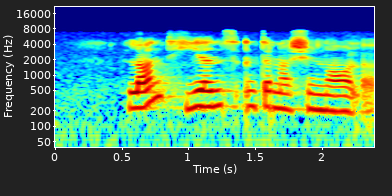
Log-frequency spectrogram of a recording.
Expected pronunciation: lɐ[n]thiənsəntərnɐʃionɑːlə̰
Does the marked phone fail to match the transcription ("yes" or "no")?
no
